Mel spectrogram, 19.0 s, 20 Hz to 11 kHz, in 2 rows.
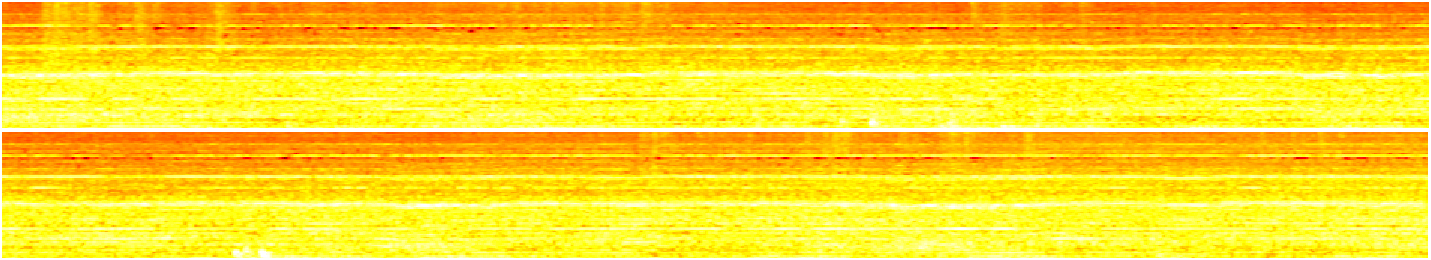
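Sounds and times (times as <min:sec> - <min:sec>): vacuum cleaner motor whine: 0:00.0 - 0:19.0.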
